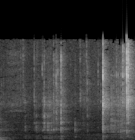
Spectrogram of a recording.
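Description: Plastic lid pried off a paper fast-food drink cup: a few faint handling noises, then a sharp plastic click about one and a half seconds in as the lid comes free.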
